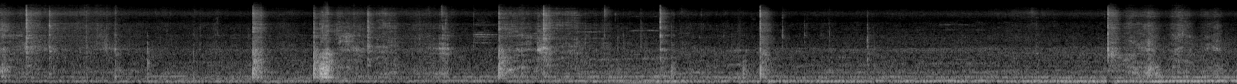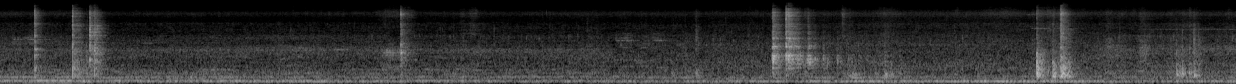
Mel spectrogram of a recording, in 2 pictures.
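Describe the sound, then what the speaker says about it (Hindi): Tomatoes are stirred and fried into an onion masala in a pan, making a soft, steady sizzle broken by sharp clinks and scrapes of the spoon against the pan at irregular intervals. "अब इसमें शामिल करते हैं टमाटर डाल के मिक्स करेंगे,"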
